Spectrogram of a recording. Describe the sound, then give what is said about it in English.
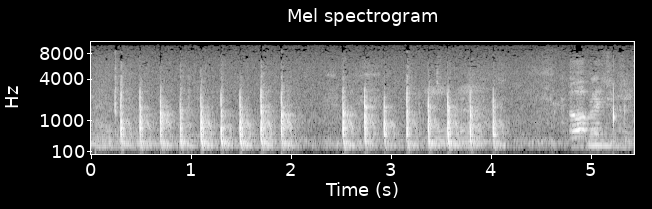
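Rapid, loud knocking on a wooden door in two quick bursts, about eight raps, a short pause, then several more, followed by a brief voice at the end. “No, stop knocking on my door.”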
